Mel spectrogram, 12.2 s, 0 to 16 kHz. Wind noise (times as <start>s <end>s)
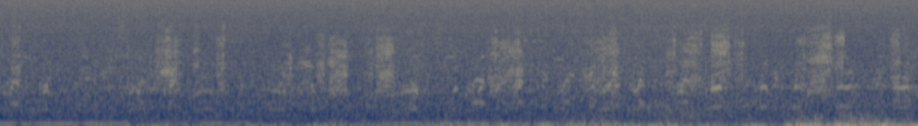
2.8s 12.2s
